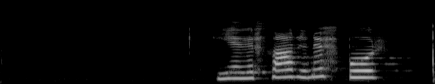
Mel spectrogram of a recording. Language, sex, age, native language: Icelandic, female, 8, Icelandic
